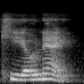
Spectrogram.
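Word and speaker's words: Kione: K I O N E is pronounced kon.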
